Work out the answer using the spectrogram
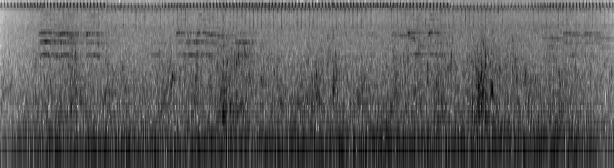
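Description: Outdoor nature ambience: birds give short calls a few times over a steady high-pitched buzz and a low rumble.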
